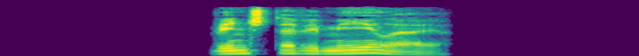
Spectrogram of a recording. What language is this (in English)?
Latvian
